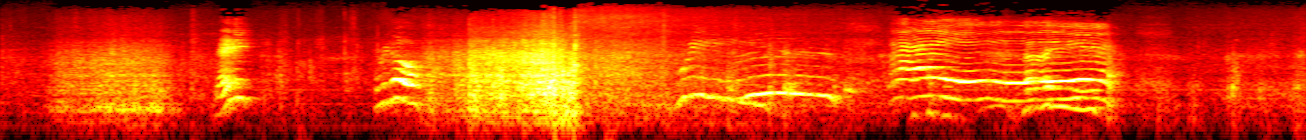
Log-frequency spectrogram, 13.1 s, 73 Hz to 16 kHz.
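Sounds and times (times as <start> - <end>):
plastic sled scraping floor: 0.0 - 2.1, 3.8 - 10.0.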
